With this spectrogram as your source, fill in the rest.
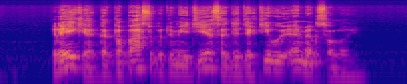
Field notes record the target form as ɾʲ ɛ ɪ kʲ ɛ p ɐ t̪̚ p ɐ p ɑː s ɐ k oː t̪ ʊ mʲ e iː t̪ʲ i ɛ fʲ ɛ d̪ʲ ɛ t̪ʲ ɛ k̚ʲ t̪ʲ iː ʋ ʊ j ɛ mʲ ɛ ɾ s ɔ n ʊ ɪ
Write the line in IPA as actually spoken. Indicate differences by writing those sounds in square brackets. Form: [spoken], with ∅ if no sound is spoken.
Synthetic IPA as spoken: ɾʲ ɛ ɪ kʲ ɛ [k] ɐ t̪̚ p ɐ p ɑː s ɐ k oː t̪ ʊ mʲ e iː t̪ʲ i ɛ [sʲ] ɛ d̪ʲ ɛ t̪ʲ ɛ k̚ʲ t̪ʲ iː ʋ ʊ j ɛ mʲ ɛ ɾ s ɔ n ʊ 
